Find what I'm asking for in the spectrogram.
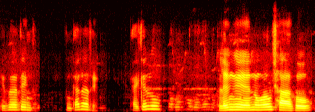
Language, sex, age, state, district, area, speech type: Bodo, male, 60+, Assam, Udalguri, rural, spontaneous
